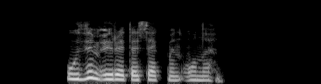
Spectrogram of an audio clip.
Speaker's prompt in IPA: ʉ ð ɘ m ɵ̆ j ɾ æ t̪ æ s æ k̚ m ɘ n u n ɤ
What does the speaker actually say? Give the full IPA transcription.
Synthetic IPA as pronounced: ʉ ð ɘ m ɵ̆ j ɾ æ t̪ æ s æ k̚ m ɘ n u n ɤ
